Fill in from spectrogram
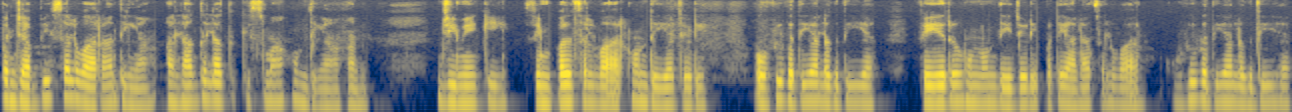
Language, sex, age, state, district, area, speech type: Punjabi, female, 30-45, Punjab, Jalandhar, urban, spontaneous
